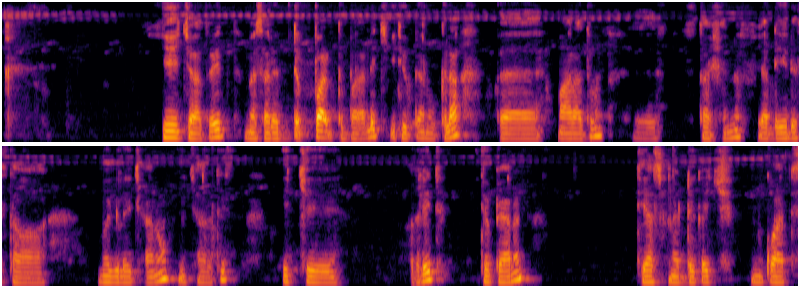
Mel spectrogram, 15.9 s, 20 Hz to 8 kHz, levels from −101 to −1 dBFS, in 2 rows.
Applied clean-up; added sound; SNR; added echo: none; none; none; none.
